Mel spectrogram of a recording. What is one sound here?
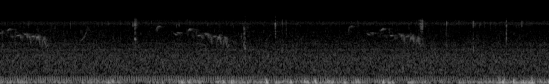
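Two men chew food.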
